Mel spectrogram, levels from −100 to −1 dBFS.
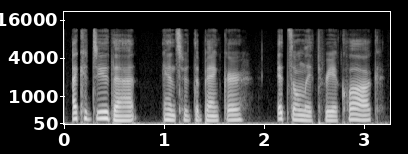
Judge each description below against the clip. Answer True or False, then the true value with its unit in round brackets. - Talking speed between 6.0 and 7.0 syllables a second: True (6.3 syllables/s)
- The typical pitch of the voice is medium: True (180 Hz)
